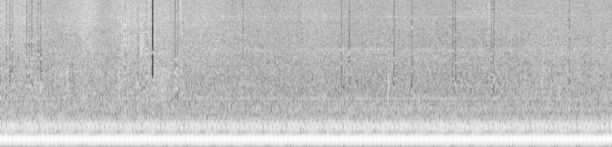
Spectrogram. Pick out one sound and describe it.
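Waves wash and splash against the hull.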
